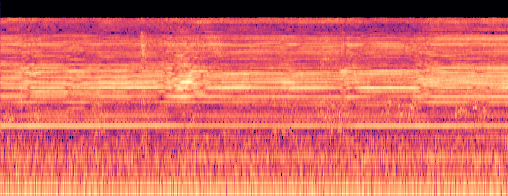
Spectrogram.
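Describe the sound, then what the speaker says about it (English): An electric hair trimmer buzzes steadily during a men's clipper haircut, a constant close-up motor drone with a strong hum that barely varies, with no voices heard. "with the trimmer, you want to go and do the ears"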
